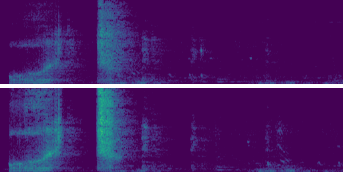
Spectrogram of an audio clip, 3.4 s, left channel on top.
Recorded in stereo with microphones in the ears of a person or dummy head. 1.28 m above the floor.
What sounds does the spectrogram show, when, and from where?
0.1 s throat clearing: 40° right (ahead or behind), 0.5 m
1.4 s a cough: 15° right (ahead or behind), 4.5 m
